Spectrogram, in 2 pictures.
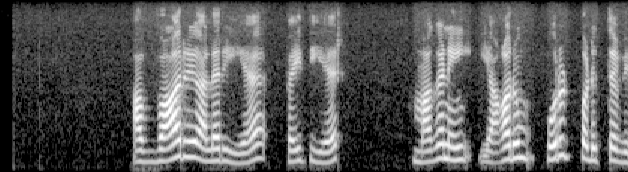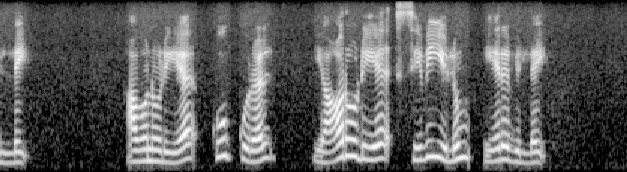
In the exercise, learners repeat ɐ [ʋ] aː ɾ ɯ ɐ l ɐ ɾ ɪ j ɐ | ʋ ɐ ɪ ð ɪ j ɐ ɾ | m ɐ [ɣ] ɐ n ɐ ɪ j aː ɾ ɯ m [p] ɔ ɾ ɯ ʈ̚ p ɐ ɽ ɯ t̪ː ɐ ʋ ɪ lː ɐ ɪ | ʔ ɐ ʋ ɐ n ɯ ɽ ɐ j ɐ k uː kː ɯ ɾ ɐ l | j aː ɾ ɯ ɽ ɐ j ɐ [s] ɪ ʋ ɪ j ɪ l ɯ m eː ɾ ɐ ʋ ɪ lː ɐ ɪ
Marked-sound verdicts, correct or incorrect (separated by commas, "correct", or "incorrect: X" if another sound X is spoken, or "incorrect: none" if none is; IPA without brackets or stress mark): incorrect: ʋː, correct, correct, correct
